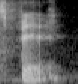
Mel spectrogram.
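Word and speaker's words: Figh: And Jeffrey is the book published in 1969 by author Catherine Tucker Windham and Margaret Gillis Fig. Silent H, which tells of the local legends throughout the state of different hauntings, poltergeist behaviors, and other unexplained events.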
